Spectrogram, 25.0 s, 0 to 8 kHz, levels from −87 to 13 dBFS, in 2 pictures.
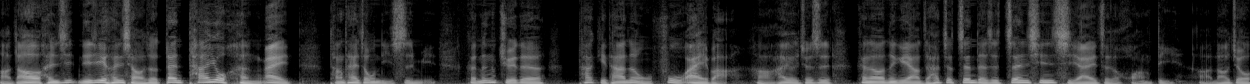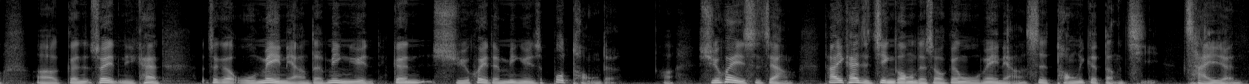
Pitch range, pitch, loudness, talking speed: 110-145 Hz, 125 Hz, -25 LUFS, 270 characters per minute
